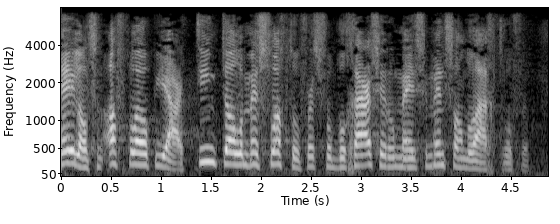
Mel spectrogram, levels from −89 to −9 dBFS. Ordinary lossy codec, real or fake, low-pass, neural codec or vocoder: none; fake; 7.2 kHz; vocoder, 22.05 kHz, 80 mel bands, Vocos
